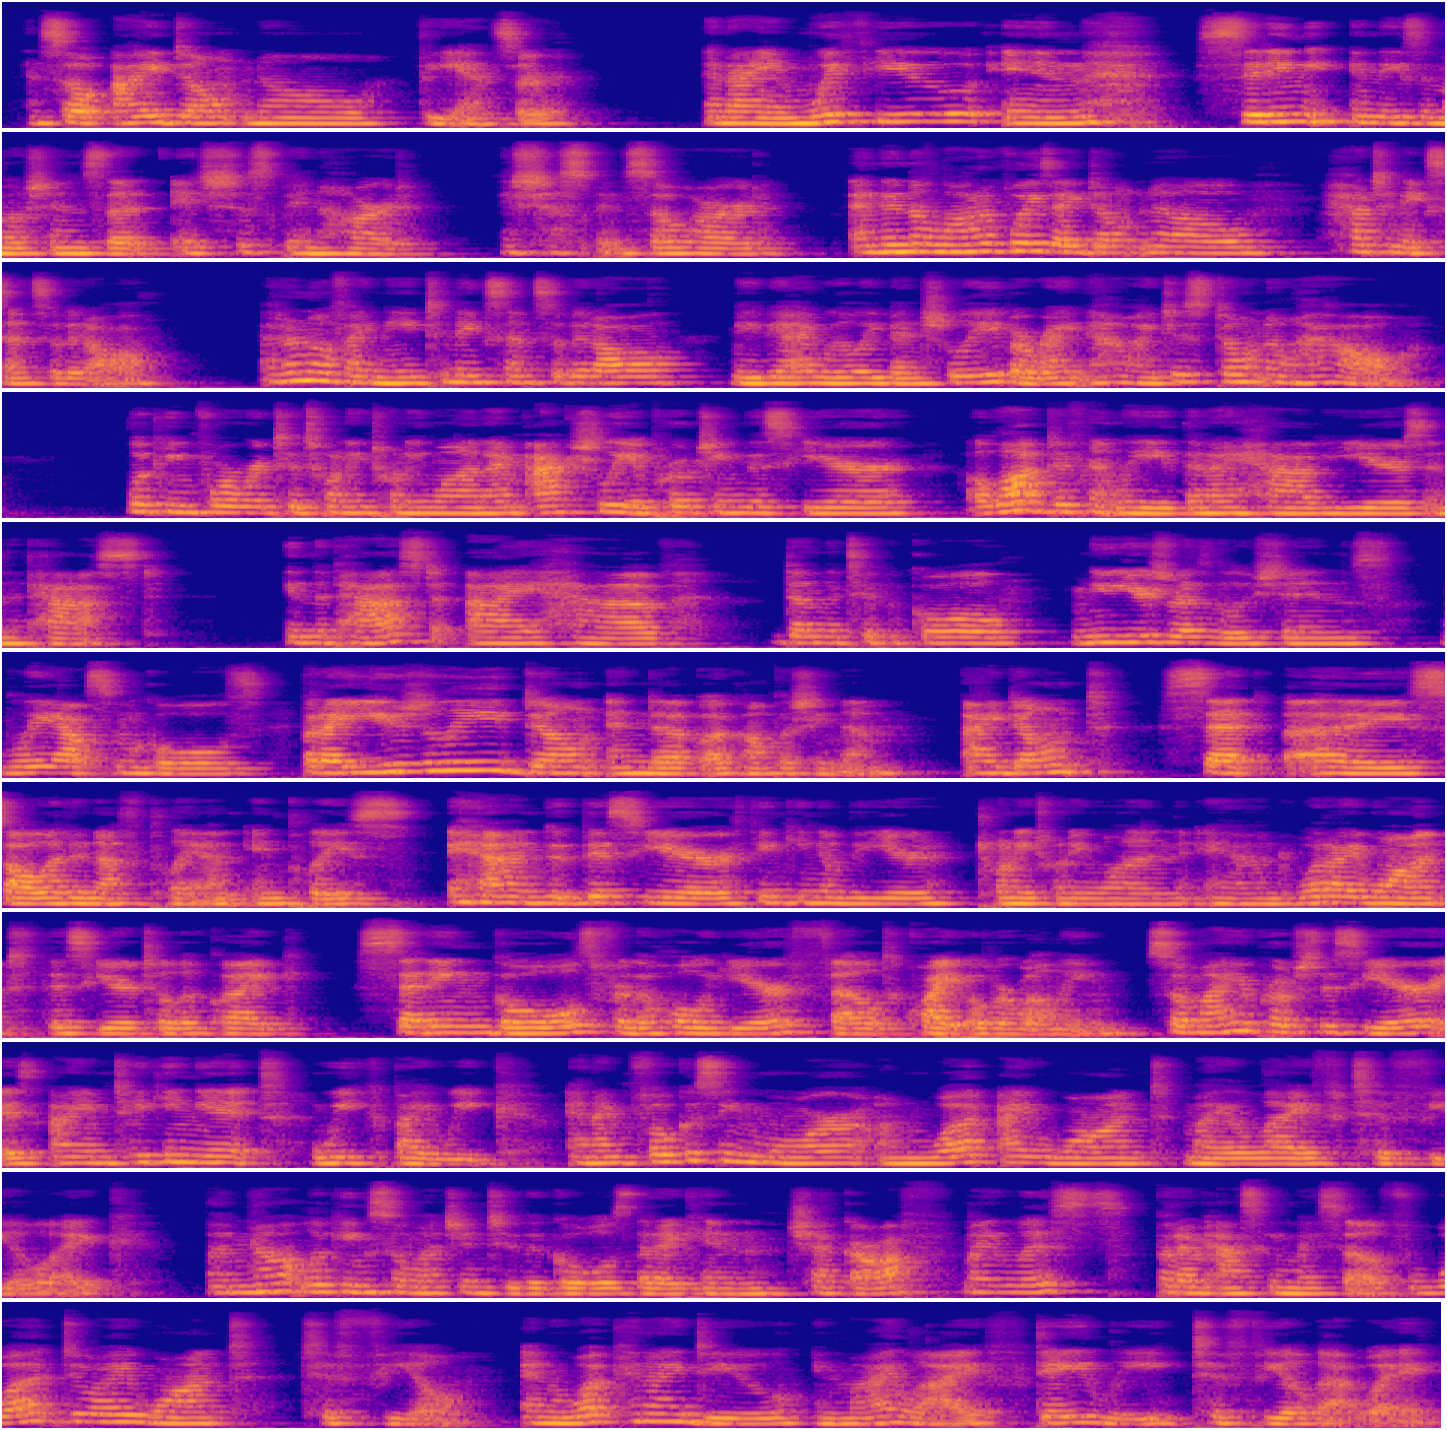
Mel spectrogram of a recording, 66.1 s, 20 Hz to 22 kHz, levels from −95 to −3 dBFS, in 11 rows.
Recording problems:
off-mic speech; far
room echo; slight; dies away in 0.3 s

